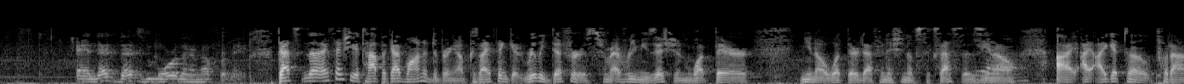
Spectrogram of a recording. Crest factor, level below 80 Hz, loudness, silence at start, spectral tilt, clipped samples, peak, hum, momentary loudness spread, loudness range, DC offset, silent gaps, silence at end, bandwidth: 26 dB; -50 dBFS; -25 LUFS; 0 s; -8.5 dB/octave; under 0.1%; 0 dBFS; none; 11 LU; 4 LU; under 0.1%; none; 0 s; 6 kHz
